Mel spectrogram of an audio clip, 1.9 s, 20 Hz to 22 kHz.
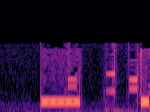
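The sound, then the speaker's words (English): A steady half-second telephone tone on a Bell Atlantic line is followed by three short touch-tone dialing beeps in quick succession as star 6-7 is dialed to block caller ID, each a clear two-pitch electronic chirp, with no voices. “Can we do star 6-7 from these lines? Let's find out. Whoops, I hit the wrong number.”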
